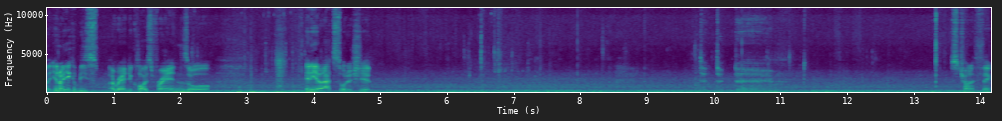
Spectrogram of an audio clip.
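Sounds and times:
speech: 0.0 - 2.8, 3.9 - 5.0, 13.8 - 14.1
car engine and road rumble inside a moving car merging into traffic: 0.0 - 14.1.

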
